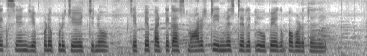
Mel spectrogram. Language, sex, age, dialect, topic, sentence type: Telugu, female, 25-30, Telangana, banking, statement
